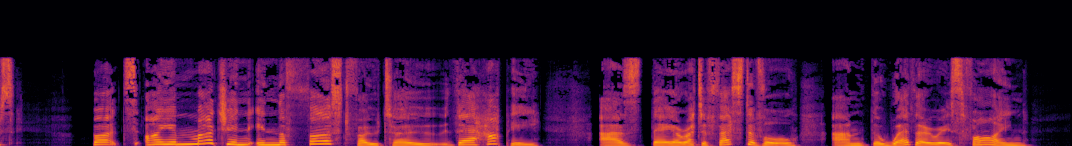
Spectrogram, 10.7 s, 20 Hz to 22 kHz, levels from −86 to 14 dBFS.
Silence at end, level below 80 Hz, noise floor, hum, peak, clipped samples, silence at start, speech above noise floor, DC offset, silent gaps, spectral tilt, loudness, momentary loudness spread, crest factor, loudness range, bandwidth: 0.45 s; -60 dBFS; -60 dBFS; none; 0 dBFS; under 0.1%; 0 s; 46 dB; under 0.1%; none; -3.5 dB/octave; -14 LUFS; 8 LU; 14 dB; 2 LU; 13.5 kHz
